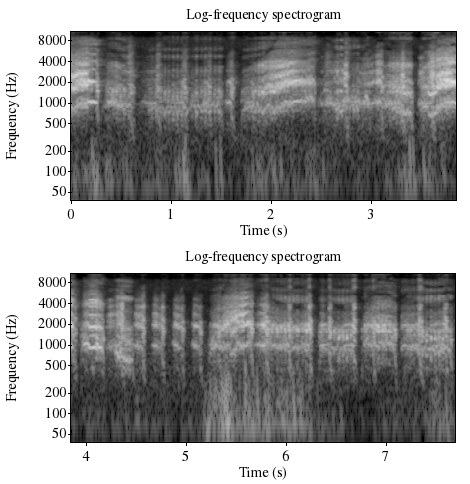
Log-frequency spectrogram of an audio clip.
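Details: Dad kookaburra teasing and then feeding a chick: raucous laughing call built from rapid choppy bursts, swelling to loud peaks around the middle and continuing in ragged pulses to the end.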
